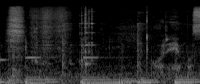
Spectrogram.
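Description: Short scraping and rubbing noises of wooden popsicle sticks being handled and pushed into a soft bar of glycerin soap, twice, once just after the start and once near the end, over background music with a steady beat.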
